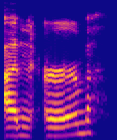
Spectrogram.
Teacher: in American accents the H in herb is silent um so we usually say un herb but in British accents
